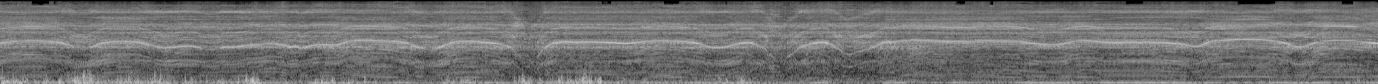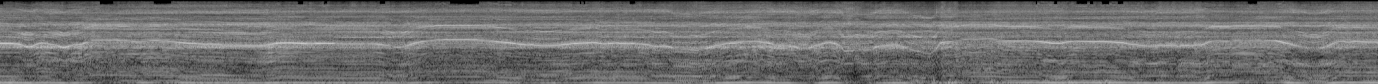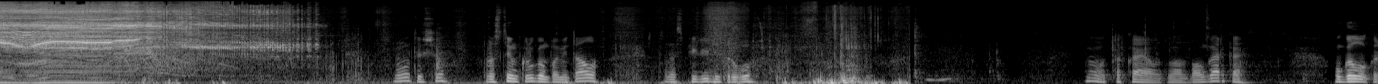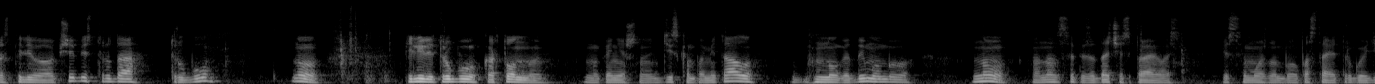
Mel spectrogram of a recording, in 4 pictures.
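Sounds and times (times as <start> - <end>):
angle grinder cutting cardboard: 0.0 - 31.6.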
